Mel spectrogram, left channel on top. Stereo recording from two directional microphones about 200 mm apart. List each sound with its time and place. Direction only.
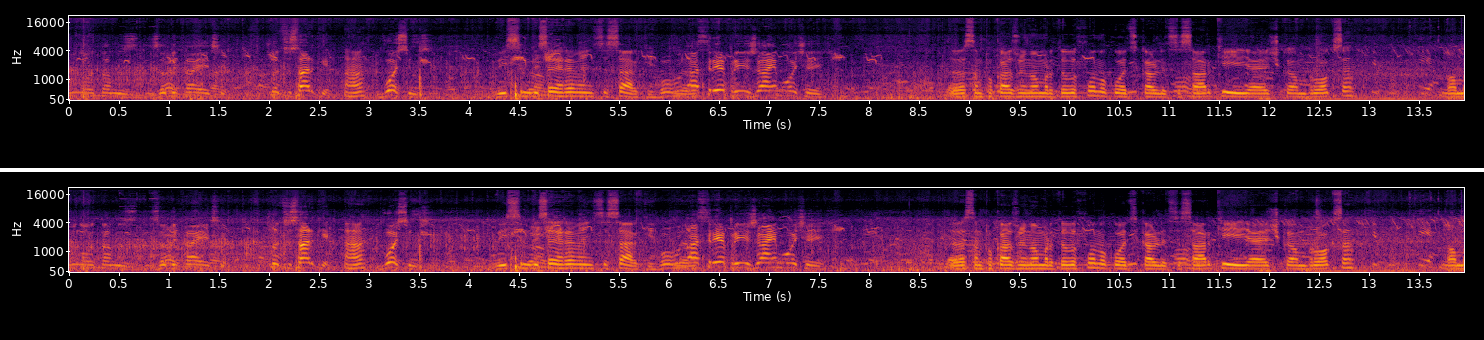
0.9 s speech: 45° left (ahead or behind)
2.7 s speech: 15° left (ahead or behind)
3.2 s speech: 45° left (ahead or behind)
4.3 s speech: 15° left (ahead or behind)
6.1 s speech: 45° left (ahead or behind)
8.9 s speech: 5° left (ahead or behind)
